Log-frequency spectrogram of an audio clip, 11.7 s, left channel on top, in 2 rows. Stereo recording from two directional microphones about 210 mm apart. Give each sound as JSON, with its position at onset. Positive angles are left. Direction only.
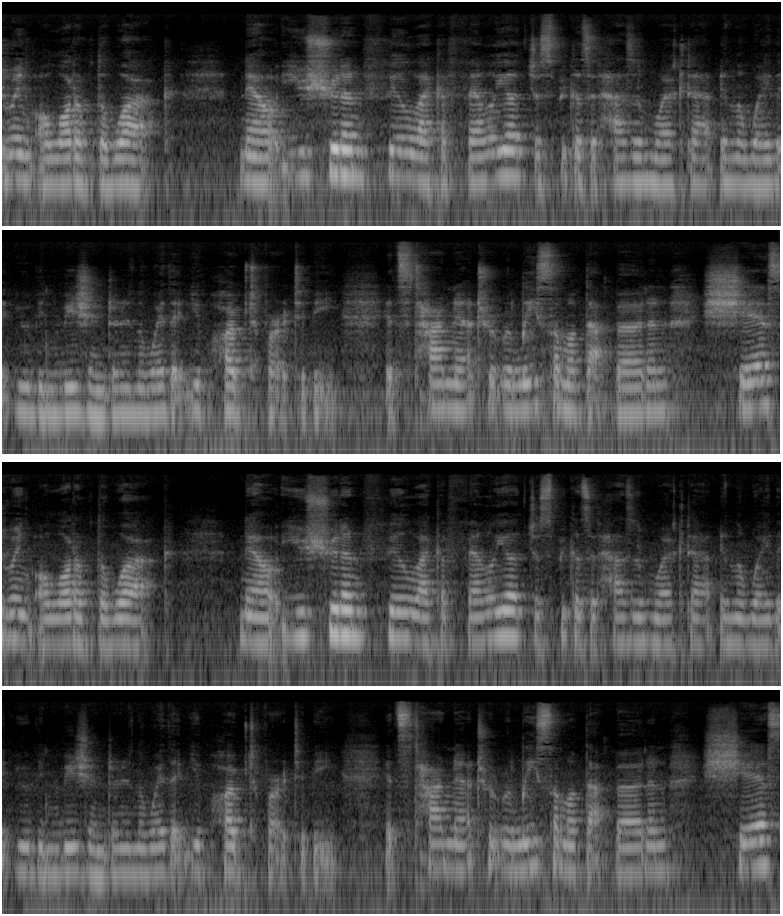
{"t": 0.1, "sound": "a woman's voice", "side_deg": -35}
{"t": 8.7, "sound": "a woman's voice", "side_deg": -35}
